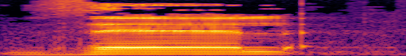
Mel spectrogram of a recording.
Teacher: il faut mettre le bout de la langue sur l'extrémité des incisives supérieures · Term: lettre Dhal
